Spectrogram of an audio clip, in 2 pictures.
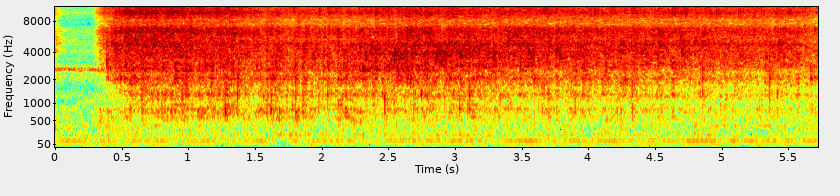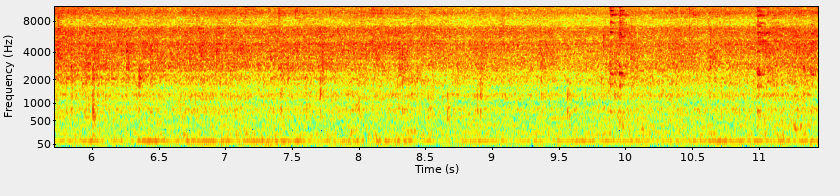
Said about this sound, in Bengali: এবার তেলের মধ্যে দিয়ে দিচ্ছি পেঁয়াজ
